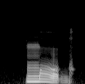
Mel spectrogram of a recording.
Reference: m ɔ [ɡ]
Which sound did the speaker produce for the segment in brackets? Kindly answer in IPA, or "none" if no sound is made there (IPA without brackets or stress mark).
ɡ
